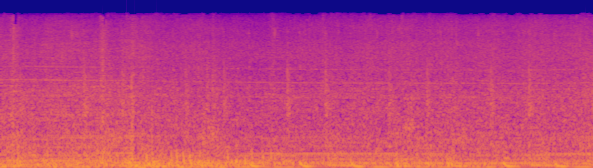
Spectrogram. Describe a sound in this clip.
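Water splashes and hisses against a speeding boat's hull.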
